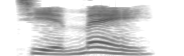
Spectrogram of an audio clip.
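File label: "姐妹", Mandarin Chinese; chinese-flashcards; hsk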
